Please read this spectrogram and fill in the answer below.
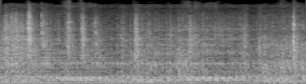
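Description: Dramatic film background score: a loud, held low chord with a fast rattling tremolo that fades away within the first second, leaving a steady drone.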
